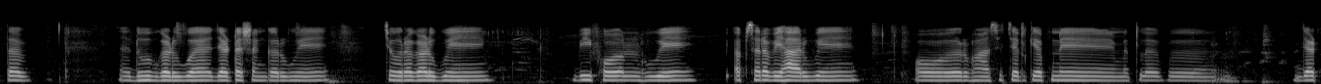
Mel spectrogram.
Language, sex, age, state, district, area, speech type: Hindi, female, 45-60, Madhya Pradesh, Seoni, urban, spontaneous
